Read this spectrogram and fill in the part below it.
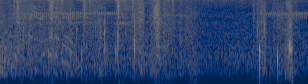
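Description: Footsteps patter quickly across grass.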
